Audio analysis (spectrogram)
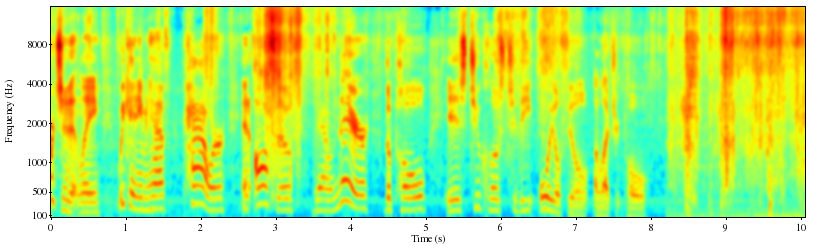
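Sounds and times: footsteps crunching on dry leaves: 0:00.6 - 0:10.0.

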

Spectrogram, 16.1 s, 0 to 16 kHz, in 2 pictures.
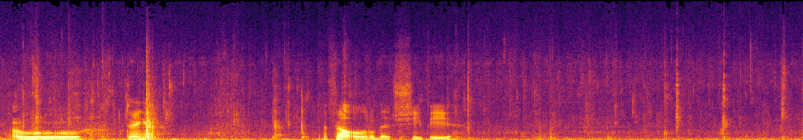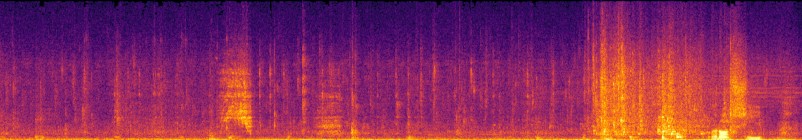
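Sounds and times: small ticks and light splashes: 0:00.0 - 0:16.0
steady low hum: 0:00.0 - 0:16.0
water lapping and trickling: 0:00.0 - 0:16.0.

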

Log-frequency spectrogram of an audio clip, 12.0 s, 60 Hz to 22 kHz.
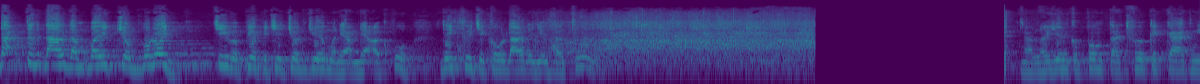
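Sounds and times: man speaking: 0:00.0 - 0:06.0, 0:10.1 - 0:12.0
audience applauding: 0:05.3 - 0:08.2.

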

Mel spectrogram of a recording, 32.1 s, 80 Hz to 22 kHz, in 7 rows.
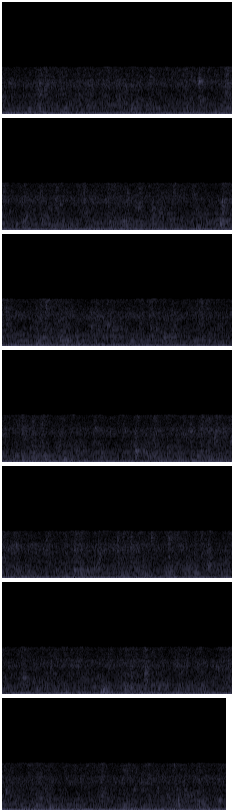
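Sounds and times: faint ticks: 0:00.0 - 0:32.0
room noise hum and hiss: 0:00.0 - 0:32.0.

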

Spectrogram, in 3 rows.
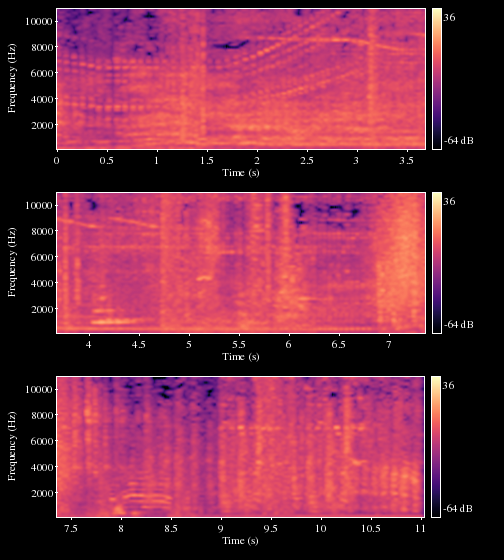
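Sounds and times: person shouting: 0:07.9 - 0:08.6.

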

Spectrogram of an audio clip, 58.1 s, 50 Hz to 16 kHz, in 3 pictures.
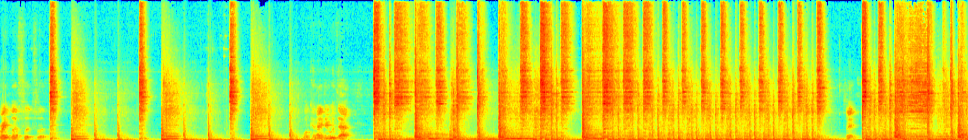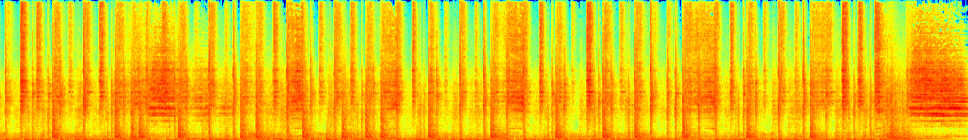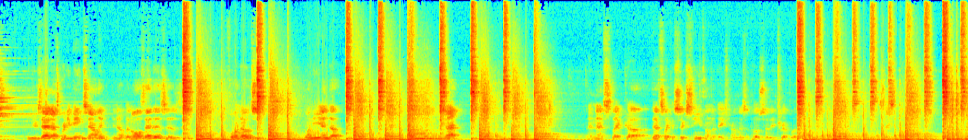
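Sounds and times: fast drum kit playing: 0:00.8 - 0:40.6, 0:42.2 - 0:58.0.

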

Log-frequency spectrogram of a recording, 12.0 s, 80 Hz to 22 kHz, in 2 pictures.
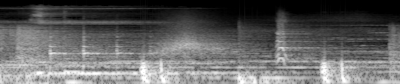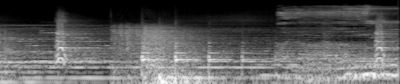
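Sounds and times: low drone: 0:00.0 - 0:06.1, 0:10.0 - 0:12.0.

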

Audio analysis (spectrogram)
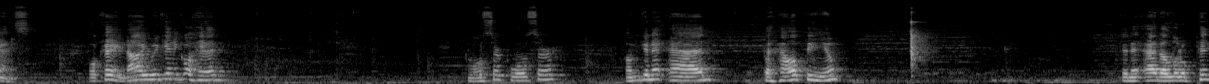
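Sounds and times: metal cup clinking down: 0:09.1 - 0:09.4.

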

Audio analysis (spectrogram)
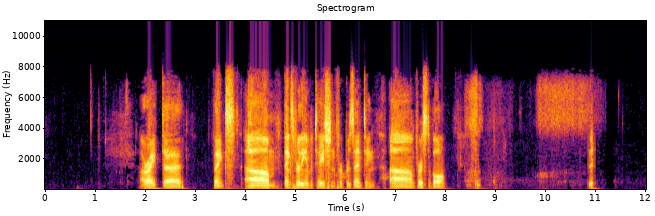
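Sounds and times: breathing into microphone: 0:01.2 - 0:01.9, 0:08.2 - 0:11.1.

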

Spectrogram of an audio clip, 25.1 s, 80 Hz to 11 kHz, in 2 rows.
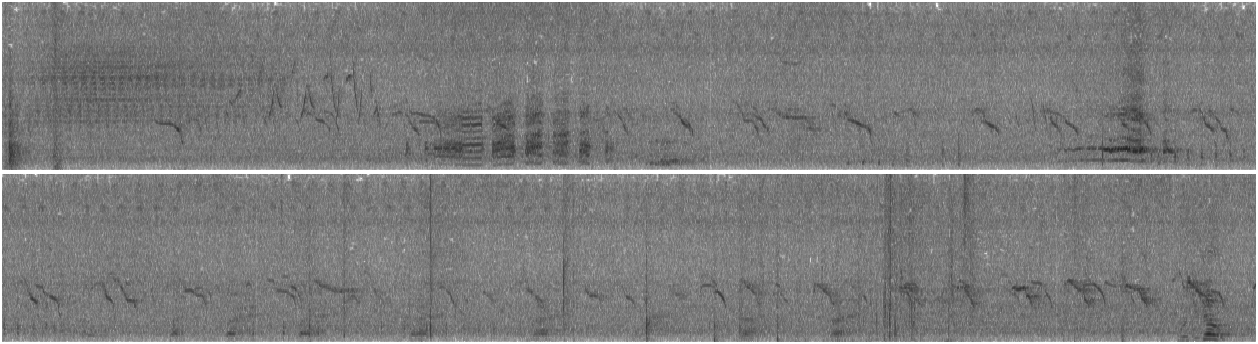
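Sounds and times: chickens clucking: 0:03.6 - 0:24.6
chicken call: 0:04.1 - 0:06.9.

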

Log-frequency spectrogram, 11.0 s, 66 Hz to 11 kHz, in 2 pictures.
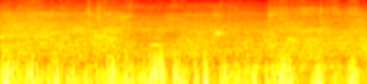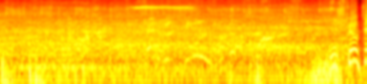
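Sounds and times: high-pitched whine: 0:00.0 - 0:11.0
wheel rumble on pavement: 0:00.0 - 0:11.0
wind buffeting microphone: 0:00.0 - 0:11.0.

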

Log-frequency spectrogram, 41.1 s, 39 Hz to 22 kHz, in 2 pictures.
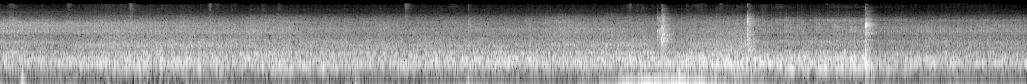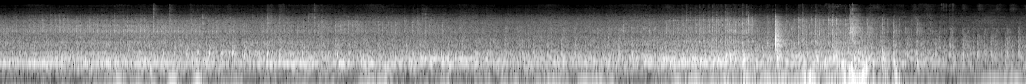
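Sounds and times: fan motor humming: 0:00.0 - 0:41.0.

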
